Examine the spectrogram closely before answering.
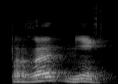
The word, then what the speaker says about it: premier: Y no tienen que decir premier, no, porque la E y la R hacen E. Premier.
